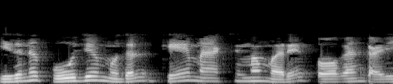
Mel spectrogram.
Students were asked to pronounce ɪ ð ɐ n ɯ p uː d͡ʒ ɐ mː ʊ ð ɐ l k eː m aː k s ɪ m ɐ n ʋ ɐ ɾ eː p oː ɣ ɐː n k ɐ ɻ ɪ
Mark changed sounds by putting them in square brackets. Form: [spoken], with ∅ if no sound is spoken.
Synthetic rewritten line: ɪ ð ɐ n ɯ p uː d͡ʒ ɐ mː ʊ ð ɐ l k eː m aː k s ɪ m ɐ [m] ʋ ɐ ɾ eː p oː ɣ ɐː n k ɐ ɻ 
